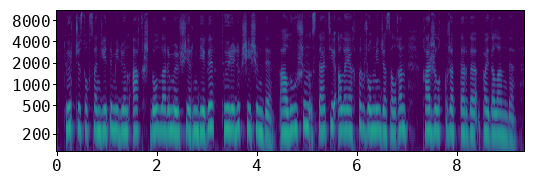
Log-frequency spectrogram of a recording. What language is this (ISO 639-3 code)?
kaz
